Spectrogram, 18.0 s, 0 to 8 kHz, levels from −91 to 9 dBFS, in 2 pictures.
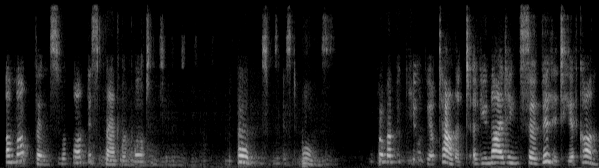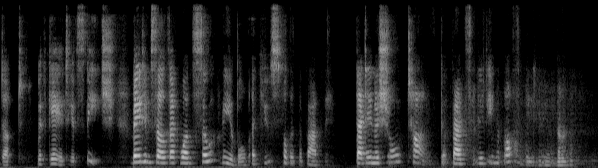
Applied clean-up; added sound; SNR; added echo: neural mask model DeepFilterNet 3.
